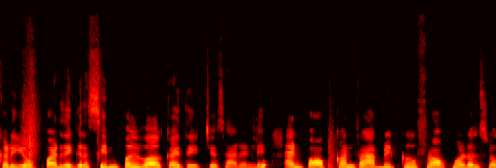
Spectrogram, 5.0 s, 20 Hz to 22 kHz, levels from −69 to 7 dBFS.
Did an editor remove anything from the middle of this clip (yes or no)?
yes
